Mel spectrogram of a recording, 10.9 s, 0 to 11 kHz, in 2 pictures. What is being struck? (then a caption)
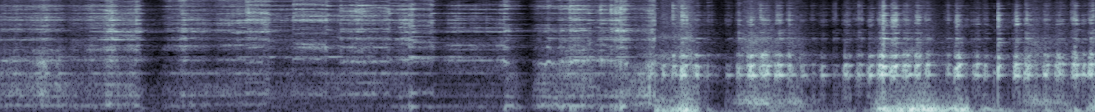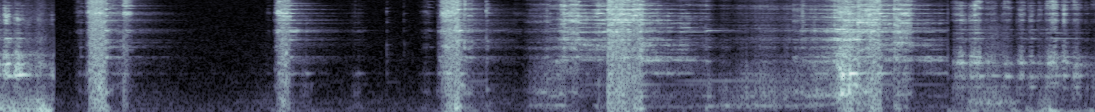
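Ceramic dinner plate and metal fork. The tines of a metal fork are scraped across the glazed surface of a large, flat white ceramic dinner plate held upright in both hands, at one point held against the cheek. Harsh, bright screeching scrapes with a sustained squeal around 1.2 kHz alternate with sharp clinks. The clip ends in a few short, loud bursts separated by brief silences.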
